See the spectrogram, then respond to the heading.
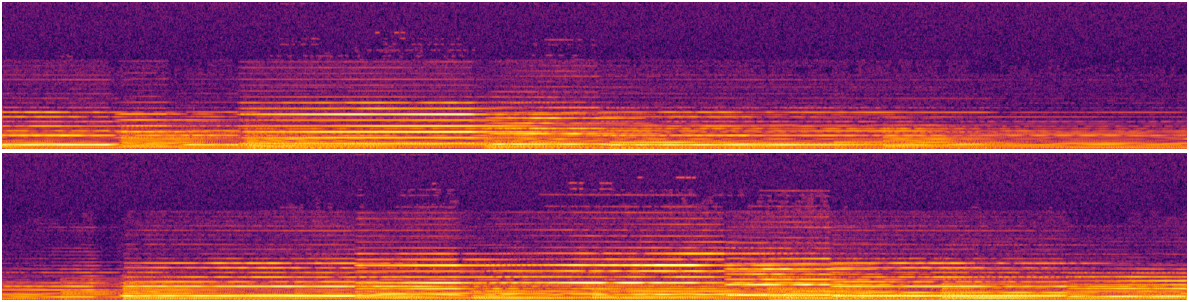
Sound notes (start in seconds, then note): none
